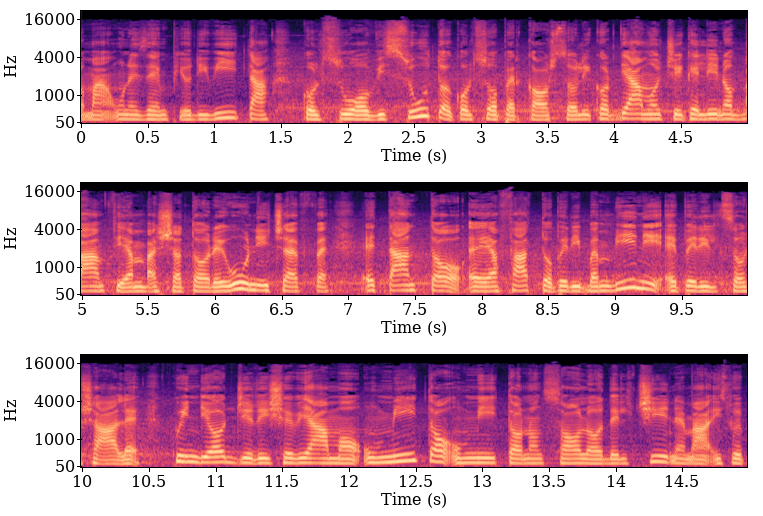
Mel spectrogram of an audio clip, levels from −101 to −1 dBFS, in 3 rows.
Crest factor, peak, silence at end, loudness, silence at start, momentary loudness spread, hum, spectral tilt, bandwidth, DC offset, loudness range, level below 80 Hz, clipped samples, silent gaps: 12 dB; 0 dBFS; 0 s; -13 LUFS; 0 s; 5 LU; none; -5 dB/octave; 15.5 kHz; under 0.1%; 2 LU; -42 dBFS; under 0.1%; none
